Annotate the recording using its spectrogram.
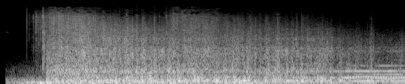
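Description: Logo intro sting: a deep cinematic boom that starts suddenly, with a long rumbling noise tail, giving way about three and a half seconds in to a held musical chord.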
